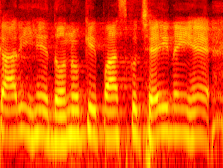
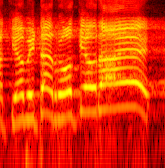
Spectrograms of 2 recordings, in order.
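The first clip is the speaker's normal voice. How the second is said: calling out; 10 semitones higher, 3 dB louder than usual. Retold or imitated. Calling to crying child.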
